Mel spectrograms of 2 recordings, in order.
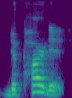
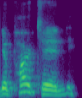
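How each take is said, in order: First: The middle T is softened to a D sound. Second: The middle T is pronounced as a crisp T. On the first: The speaker calls it right. "Departed has a T that we pronounce like a D" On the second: The speaker calls it wrong. "If we started saying departed, then all of a sudden it sounds unnatural"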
